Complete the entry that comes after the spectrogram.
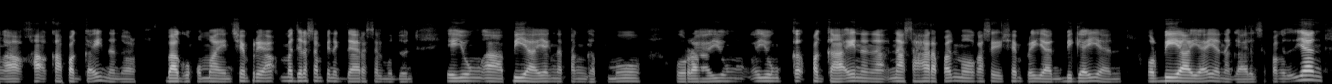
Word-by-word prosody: ah, 130 Hz, -1 st, -1 dB
ka 150 Hz, -3 st, -1 dB
kapag 145 Hz, -1 st, -2 dB
kainan 140 Hz, 0 st, -3 dB
or 125 Hz, -1 st, -10 dB, 0.2 s
bago 145 Hz, -1 st, +3 dB
kumain. 140 Hz, -1 st, -2 dB
Siyempre, 160 Hz, +2 st, +1 dB
ah, 150 Hz, -, +1 dB
madalas 165 Hz, 0 st, 0 dB
ang 165 Hz, -, -2 dB
pinagdarasal 140 Hz, -2 st, -1 dB
mo 130 Hz, -, -15 dB
dun, 130 Hz, +1 st, -12 dB, 0.4 s
eh, 150 Hz, -, +3 dB
yung, 155 Hz, 0 st, -6 dB
ah, 145 Hz, -2 st, -1 dB
biyayang 140 Hz, -3 st, +2 dB
natanggap 135 Hz, -2 st, -12 dB
mo 145 Hz, +1 st, -8 dB, 0.3 s
or, 135 Hz, 0 st, -7 dB
ah, 135 Hz, 0 st, -3 dB
yung 150 Hz, +1 st, -5 dB, 0.2 s
ah, 155 Hz, -, -4 dB
yung 150 Hz, -1 st, -4 dB
ka 165 Hz, -, 0 dB
pagkain 140 Hz, +1 st, +3 dB
na 135 Hz, -2 st, -2 dB
nasa 145 Hz, -1 st, 0 dB
harapan 150 Hz, +2 st, 0 dB
mo 150 Hz, -2 st, -5 dB
kasi 145 Hz, 0 st, -3 dB
siyempre 140 Hz, 0 st, -3 dB
yan 130 Hz, -1 st, 0 dB
bigay 150 Hz, 0 st, 0 dB
yan, 125 Hz, 0 st, -11 dB, 0.2 s
or 145 Hz, 0 st, -3 dB
biyaya 150 Hz, -3 st, +6 dB
yan 150 Hz, -3 st, 0 dB
na 130 Hz, -, -5 dB
galing 120 Hz, 0 st, -7 dB
sa -, -, -14 dB
panginoon 135 Hz, +2 st, -9 dB
yan, 210 Hz, +1 st, +9 dB
145 Hz, 200 wpm, -24 LUFS, 135-150 Hz, 0.4 s, yan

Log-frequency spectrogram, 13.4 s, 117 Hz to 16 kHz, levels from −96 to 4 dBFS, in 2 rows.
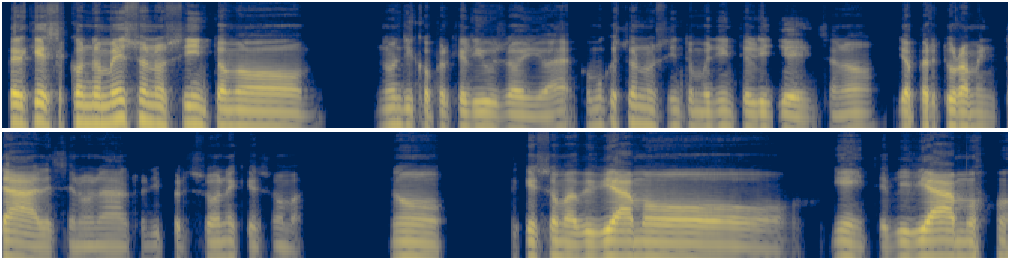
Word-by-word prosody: perché, 150 Hz, 0 st, +8 dB
secondo 145 Hz, -2 st, +3 dB
me, 165 Hz, +4 st, +7 dB
sono 155 Hz, -5 st, +2 dB
sintomo 115 Hz, -6 st, +1 dB, 0.4 s
non 130 Hz, +1 st, -4 dB
dico 125 Hz, -1 st, -5 dB
perché -, -, -4 dB
li 110 Hz, -, -2 dB
uso 105 Hz, -1 st, -1 dB
io, 100 Hz, 0 st, -5 dB
eh, 115 Hz, -, -7 dB
comunque, 125 Hz, +1 st, -10 dB
sono 140 Hz, -4 st, -5 dB
sintomo 120 Hz, -2 st, -9 dB
di 115 Hz, -, -8 dB
intelligenza, 105 Hz, -4 st, -4 dB
no, 105 Hz, +3 st, -7 dB
di -, -, -2 dB
apertura 115 Hz, 0 st, +2 dB
mentale, 100 Hz, -2 st, +2 dB
se 95 Hz, +3 st, -19 dB
non 95 Hz, 0 st, -11 dB
altro 95 Hz, 0 st, -11 dB
di 100 Hz, -, -20 dB
persone 110 Hz, 0 st, -10 dB
che -, -, -15 dB
insomma -, -, -17 dB, 0.6 s
no 110 Hz, -2 st, -4 dB, 0.4 s
perché, -, -, -5 dB
insomma, 110 Hz, -3 st, -1 dB
viviamo 105 Hz, -6 st, +1 dB, 0.2 s
niente, 105 Hz, -4 st, -6 dB
viviamo 115 Hz, 0 st, +3 dB
110 Hz, 150 wpm, -21 LUFS, 100-120 Hz, 0.6 s, perché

